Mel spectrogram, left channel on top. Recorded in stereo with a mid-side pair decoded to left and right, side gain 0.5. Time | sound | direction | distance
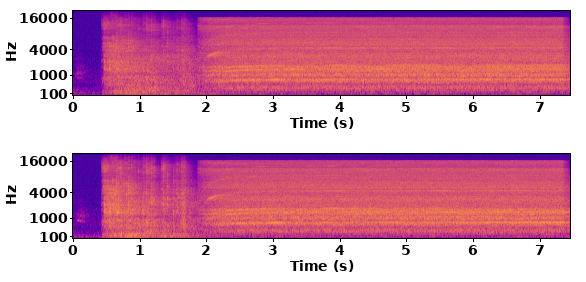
0.4 | tearing paper | 40° right | 4 m
1.9 | a drill | 5° left | 3.5 m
